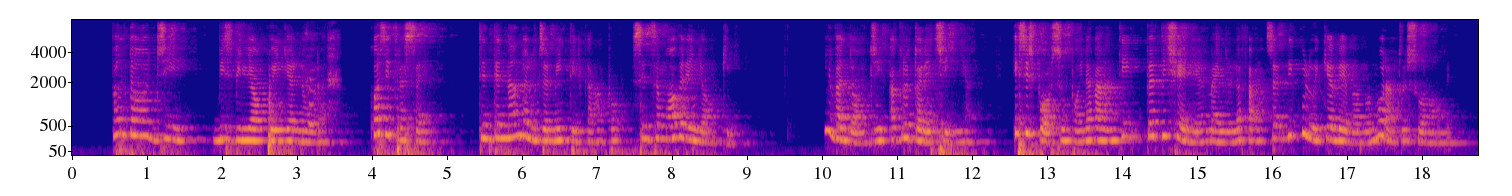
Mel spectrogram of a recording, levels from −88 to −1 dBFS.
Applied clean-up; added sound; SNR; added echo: neural separator model SepFormer DNS4.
